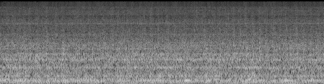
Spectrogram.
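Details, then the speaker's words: Yamaha 40 HP two-stroke Precision Blend outboard with oil injection, in a test tank after carburetor cleaning: started on the first pull and smoky because the cylinders were full of two-stroke oil. Steady note with no stumbling, popping or surging. "that's after the card clean and it started on the first pool I knew it was going to be smoky because the cylinders were full a two cycle oil"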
